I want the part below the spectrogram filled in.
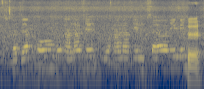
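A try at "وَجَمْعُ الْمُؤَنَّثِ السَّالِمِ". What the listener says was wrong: Ada alif lamnya Pak nggih.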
